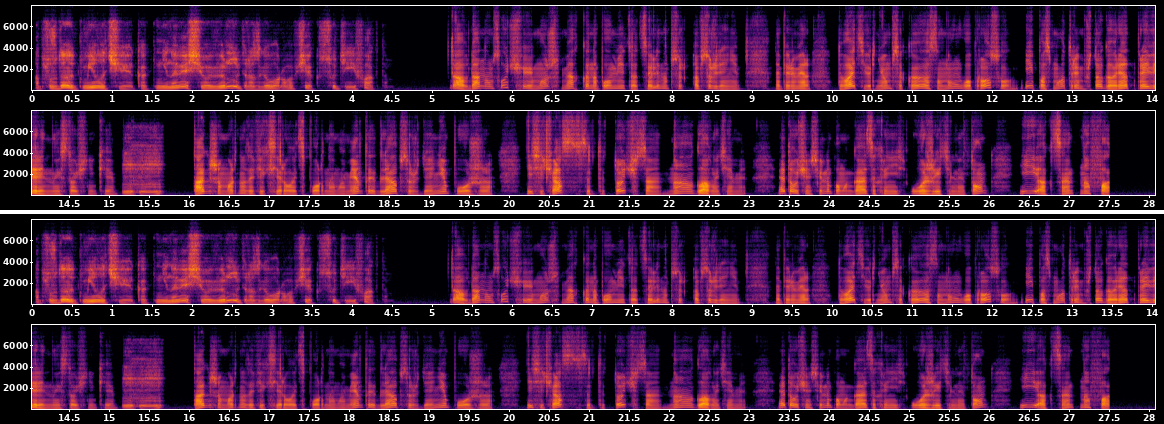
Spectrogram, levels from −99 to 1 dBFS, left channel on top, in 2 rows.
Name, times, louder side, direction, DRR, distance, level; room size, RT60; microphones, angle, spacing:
voice 1, 0.1-4.3 15.2-15.7, left 1 dB, 15° left, 3.3 m, -28 dB
voice 2, 5.2-15.1 16.1-27.5, left 3 dB, 40° left, 3.6 m, -28 dB
open air
head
